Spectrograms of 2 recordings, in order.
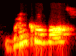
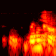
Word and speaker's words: Winklevoss: Is it the Winklevoss brothers or the Winklevoss? The first W or the V? First one is W. So it's pronounced with a W, not a Winklevoss.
